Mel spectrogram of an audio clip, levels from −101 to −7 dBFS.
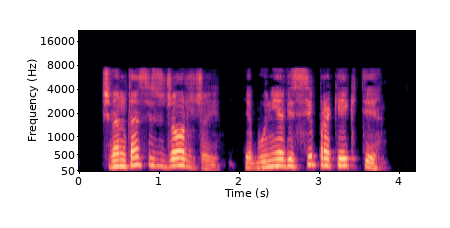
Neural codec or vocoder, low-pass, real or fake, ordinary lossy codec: none; 7.2 kHz; real; MP3, 64 kbps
